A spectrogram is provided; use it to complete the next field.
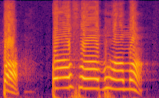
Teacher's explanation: ठीक है, अब आते हैं प फ भ म, ये ओष्ठ यानी हमारी जो लिप्स है वो दोनों क्या हो रही है, टच हो रही है, जुड़ रही है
